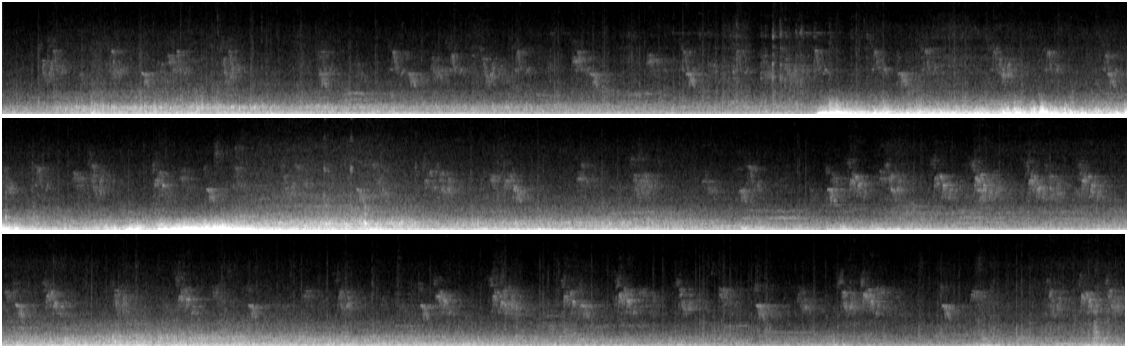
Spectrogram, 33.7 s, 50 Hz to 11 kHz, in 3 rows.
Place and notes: berlin, friedelstraße: vor griechischem restaurant - the city, the country & me: in front of a greek restaurant
in front of the greek restaurant "taverna odysseus", pedestrians, traffic noise and a upcoming thunderstorm
the city, the country & me: june 6, 2011
99 facets of rain
Berlin, Germany, 6 June 2011, 16:21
